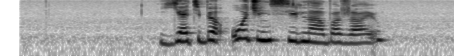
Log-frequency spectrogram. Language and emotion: Russian, positive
